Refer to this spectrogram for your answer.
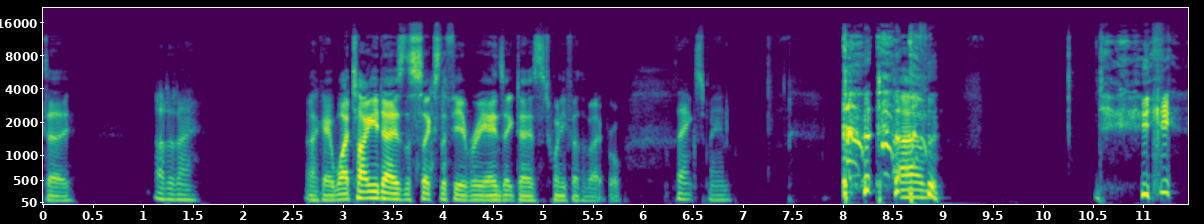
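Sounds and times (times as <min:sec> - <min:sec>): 
speech: 0:00.0 - 0:00.4, 0:01.1 - 0:01.6, 0:02.6 - 0:07.0, 0:08.0 - 0:09.1, 0:10.5 - 0:11.4
person coughing: 0:08.0 - 0:09.0.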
